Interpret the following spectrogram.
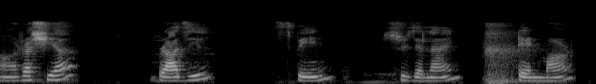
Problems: constant background noise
